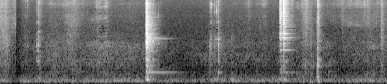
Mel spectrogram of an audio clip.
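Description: Metal clicks and clinks as exhaust springs are stretched with a spring-puller tool and hooked onto the tabs of a motorcycle exhaust header collector. The loudest comes about three seconds in and rings briefly, and another ringing clink follows near six seconds.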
